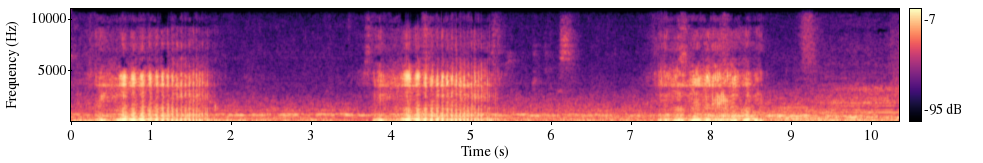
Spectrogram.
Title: Post Traumatic Snore Disorder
